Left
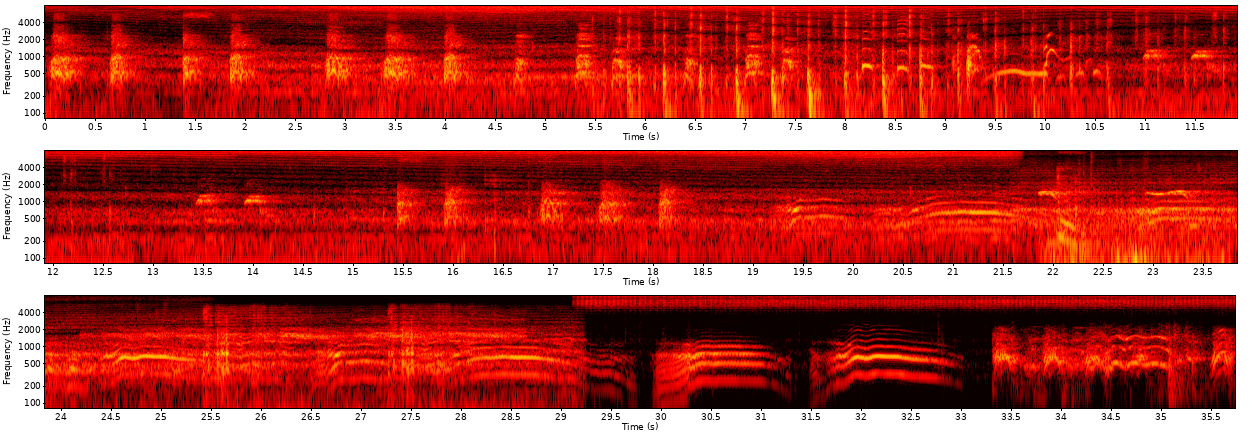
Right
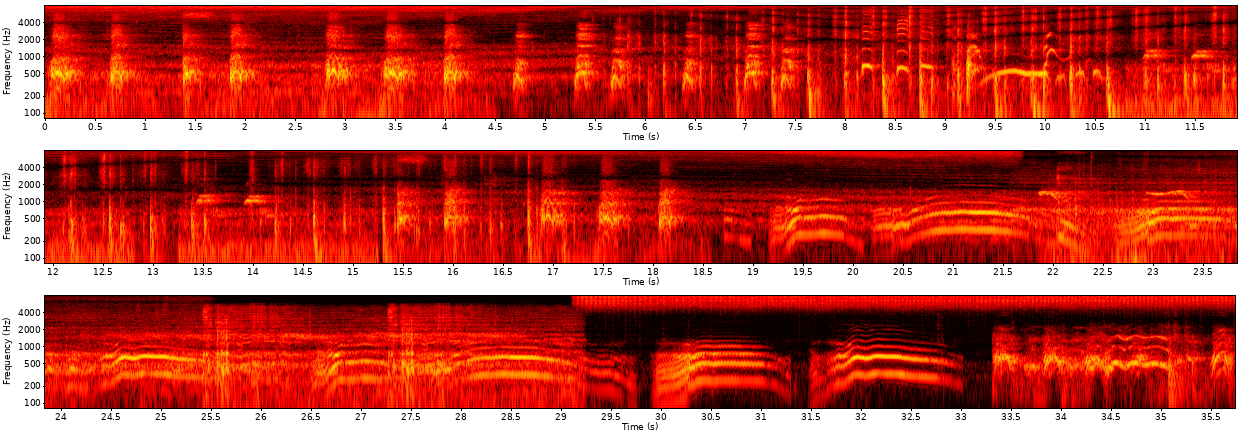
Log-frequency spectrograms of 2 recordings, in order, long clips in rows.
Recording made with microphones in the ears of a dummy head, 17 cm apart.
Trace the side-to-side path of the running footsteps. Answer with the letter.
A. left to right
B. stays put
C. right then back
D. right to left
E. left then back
A.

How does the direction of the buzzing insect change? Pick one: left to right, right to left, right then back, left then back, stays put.
left then back.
